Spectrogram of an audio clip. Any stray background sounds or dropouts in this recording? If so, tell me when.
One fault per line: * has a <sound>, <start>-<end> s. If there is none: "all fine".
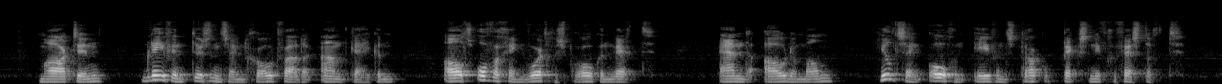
all fine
